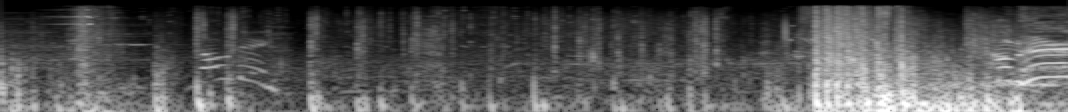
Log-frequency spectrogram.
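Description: Gunfire in Call of Duty: Modern Warfare III during a Team Deathmatch match, with sharp scattered shots and clattering effects under radio-style voices, ending in a loud, sustained burst of noise.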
